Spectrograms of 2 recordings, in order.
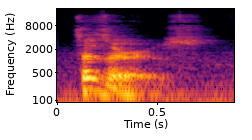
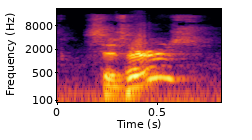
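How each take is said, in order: First: "Scissors" falling steeply to a low end; answering echo. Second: High, loud "Scissors", rising at the end; questioning rise. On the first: Cleaner hands over the instrument, "Scissors" falling in answer. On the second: Surgeon asks cleaner for an instrument, "Scissors" rising high. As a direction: ask "Scissors" high, as a request. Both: Acted.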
